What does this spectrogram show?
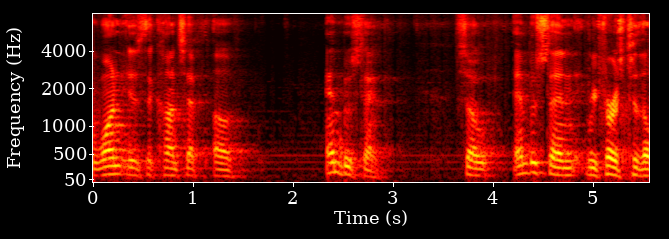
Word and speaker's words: embusen: And the word en, when it's said in this word, it's sometimes just pronounced as em.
